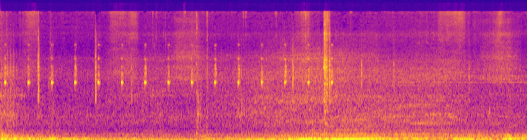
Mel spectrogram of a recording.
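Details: Toyota Wigo on a road test. Its clunk (lagutok) had persisted after an earlier shop replaced the stabilizer link and shock mounting. Steady low road rumble with light even ticking, no clunks or knocks over bumps; the suspension is quiet.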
